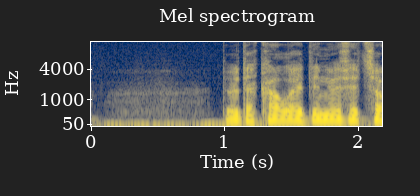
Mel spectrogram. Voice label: "caled", Welsh

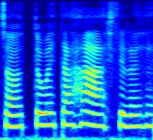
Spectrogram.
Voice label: "hallt", Welsh

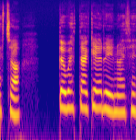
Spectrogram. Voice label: "gyrru", Welsh

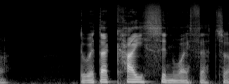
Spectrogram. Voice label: "cais", welsh

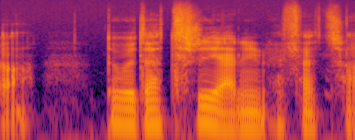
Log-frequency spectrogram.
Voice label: "truan", Welsh

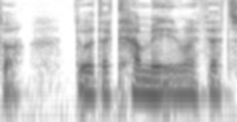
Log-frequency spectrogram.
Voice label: "camu", welsh

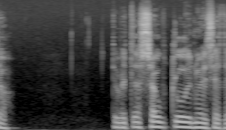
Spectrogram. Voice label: "sawdl", Welsh

